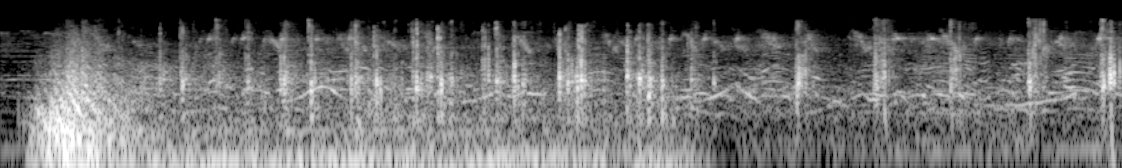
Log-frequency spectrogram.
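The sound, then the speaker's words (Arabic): Horse hooves clip-clop in a steady, rhythmic series of sharp knocks, continuing throughout, with voices faintly audible underneath and a louder rumble at the start. “هل الحصان مريض؟”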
